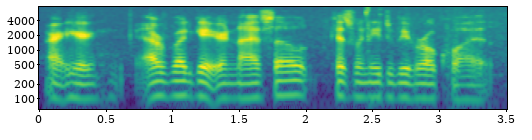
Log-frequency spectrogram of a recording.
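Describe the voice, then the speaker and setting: A man casually giving instructions in character as a group leader in a roleplay game, with halting, measured phrasing. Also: lowish voice, level tone, a bit bright, slight background noise.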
